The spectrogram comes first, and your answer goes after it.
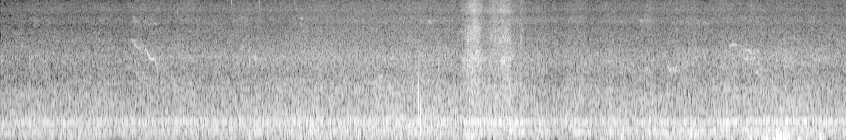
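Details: Colony of Africanized honey bees in Puerto Rico, hive opened for routine inspection; a thick continuous droning hum from the swarm, with occasional knocks and a brief rustle midway, someone nearby noting the queen's pheromone smell.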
